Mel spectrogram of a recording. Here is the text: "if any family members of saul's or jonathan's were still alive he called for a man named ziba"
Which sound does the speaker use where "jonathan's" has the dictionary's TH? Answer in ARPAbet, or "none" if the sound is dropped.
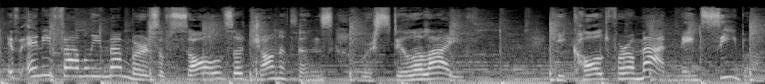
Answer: TH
